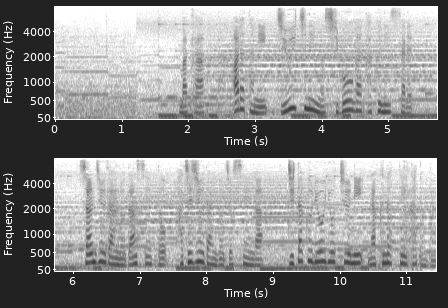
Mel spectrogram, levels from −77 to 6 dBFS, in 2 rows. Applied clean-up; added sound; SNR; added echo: none; Wind instrument, woodwind instrument + Cough; 19 dB; none.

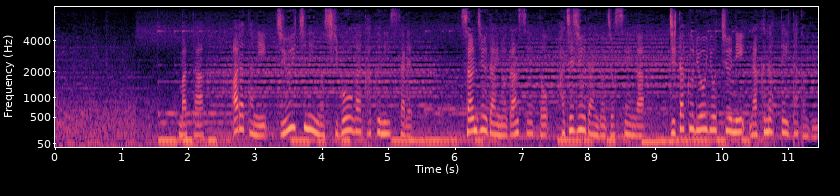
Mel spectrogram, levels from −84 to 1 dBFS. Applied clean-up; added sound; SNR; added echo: none; none; none; none.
